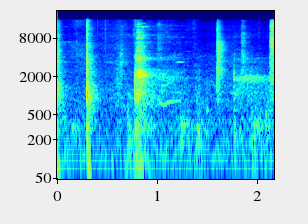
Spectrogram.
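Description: A sharp click, then a louder one about a third of a second later, followed by a couple of fainter ticks.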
